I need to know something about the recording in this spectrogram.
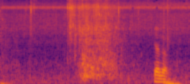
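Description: Water splashes as something drops into it.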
